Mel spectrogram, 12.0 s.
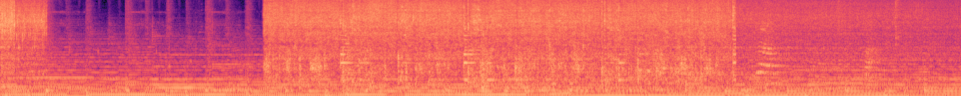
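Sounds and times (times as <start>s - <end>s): spoon scraping a metal pot: 3.3s - 9.2s
paste sizzling in hot oil: 3.3s - 12.0s.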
